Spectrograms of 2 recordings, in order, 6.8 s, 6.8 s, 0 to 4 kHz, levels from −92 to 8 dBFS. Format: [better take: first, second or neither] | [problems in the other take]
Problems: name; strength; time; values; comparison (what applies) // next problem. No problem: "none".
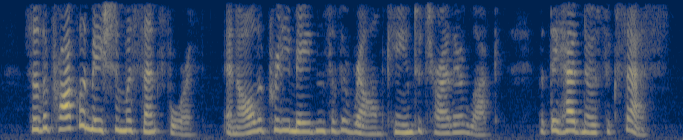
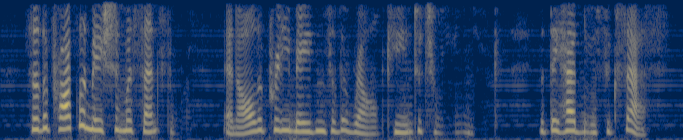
first | noise reduction (neural separator model SepFormer WHAM!)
